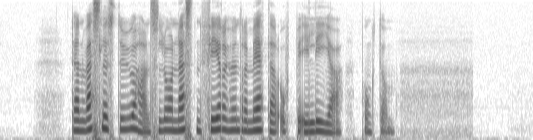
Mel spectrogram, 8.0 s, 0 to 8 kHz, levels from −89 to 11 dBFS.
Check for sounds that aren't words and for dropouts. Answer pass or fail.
pass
